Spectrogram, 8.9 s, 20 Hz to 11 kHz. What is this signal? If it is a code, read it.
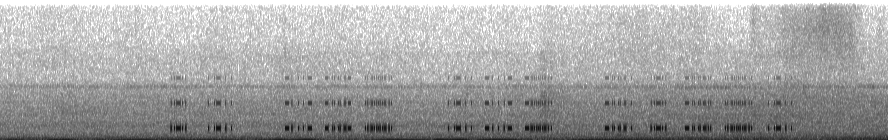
Hellschreiber (Feld-Hell, 122.5 baud), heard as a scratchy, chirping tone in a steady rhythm, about 980 Hz, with street noise. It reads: IT WAS THE FIRST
